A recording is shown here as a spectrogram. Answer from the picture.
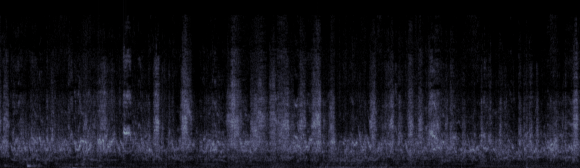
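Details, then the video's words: A flock of budgies keeps up busy chirping, with bright scratchy warbles and quick high tweets crowding over one another, plus a few sharper squawks standing out. "Australian Budgie parrot chirping sounds"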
